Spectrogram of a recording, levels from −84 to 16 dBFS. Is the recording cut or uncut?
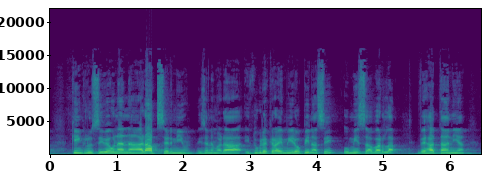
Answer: cut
